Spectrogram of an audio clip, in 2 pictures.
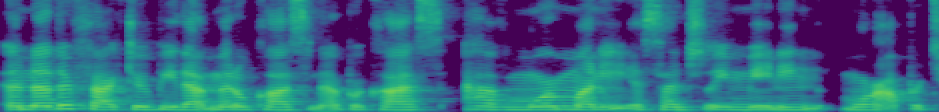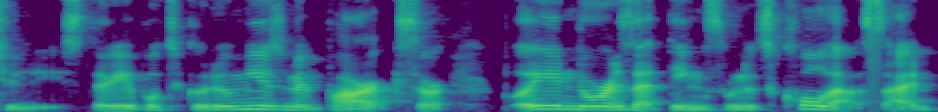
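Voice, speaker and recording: A woman's voice: medium pitch, little pitch movement, fast, creaky, few pauses, sharp tone. A young woman in her twenties with a stuffy cold, earnestly reading a class presentation to a webcam in a small room. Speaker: student presenting a class post. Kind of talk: read-aloud presentation. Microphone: webcam at close range.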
